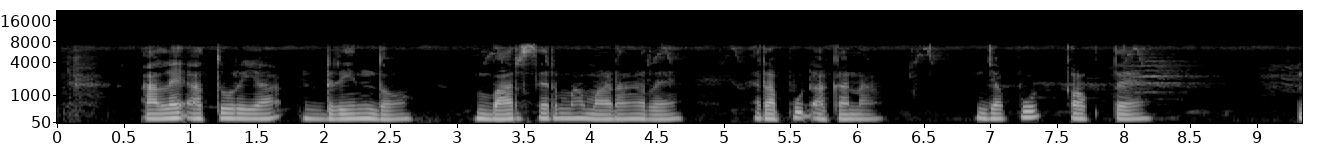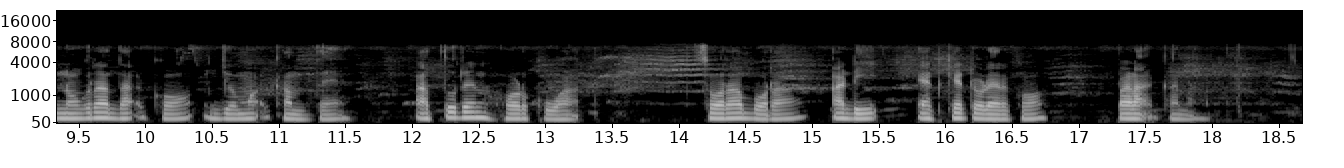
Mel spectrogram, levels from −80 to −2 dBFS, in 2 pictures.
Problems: background conversations at intervals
